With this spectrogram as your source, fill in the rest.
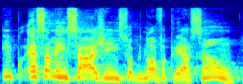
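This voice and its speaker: Male Bible teacher, Brazilian accent, high voice, preaches a lively lesson with questions to the room. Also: moderate pace. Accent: Brazilian Portuguese. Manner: animated preaching, questions to the audience, acts out quoted voices. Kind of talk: sermon-style Bible lesson.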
